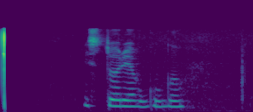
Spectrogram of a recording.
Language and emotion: Russian, neutral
